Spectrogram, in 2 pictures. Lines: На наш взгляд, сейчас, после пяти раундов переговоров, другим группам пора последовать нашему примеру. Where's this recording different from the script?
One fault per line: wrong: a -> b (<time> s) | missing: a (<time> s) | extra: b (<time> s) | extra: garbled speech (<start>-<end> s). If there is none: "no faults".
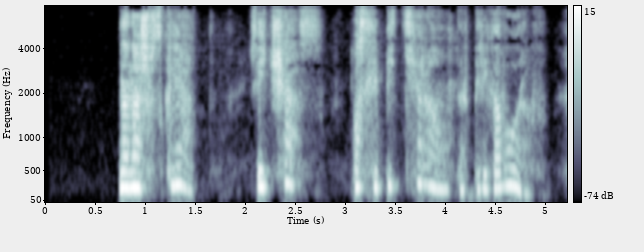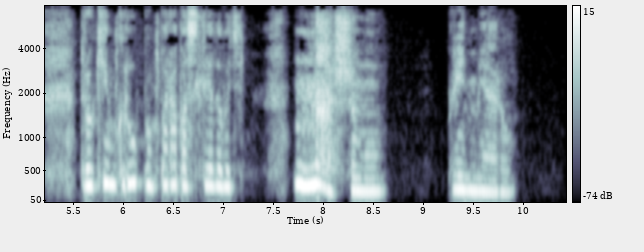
no faults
